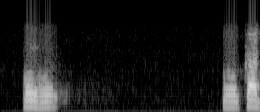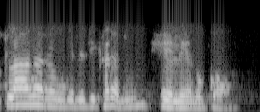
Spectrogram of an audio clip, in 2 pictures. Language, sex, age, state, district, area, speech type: Manipuri, male, 60+, Manipur, Thoubal, rural, conversation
